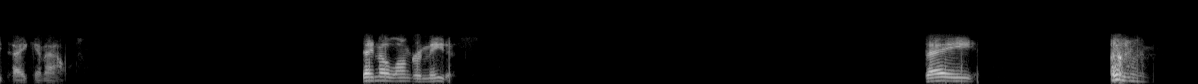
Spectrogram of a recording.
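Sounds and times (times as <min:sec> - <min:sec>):
speech: 0:00.1 - 0:00.8, 0:03.6 - 0:04.7, 0:09.3 - 0:09.8, 0:11.1 - 0:11.5
single loud rough throat clearing: 0:11.1 - 0:11.6.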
